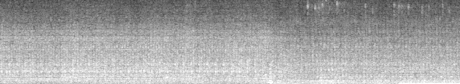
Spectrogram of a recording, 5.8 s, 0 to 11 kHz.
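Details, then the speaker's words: 2009 Toyota Passo 1.0 with 1KR-FE three-cylinder engine, after replacing the timing-side engine mount: even, steady idle hum with no knocks, shudder or vibration reaching the body; normal idle. "Ну всё двигатель работает на холостом ходу вибрации нет видно как двигатель играет на этом"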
